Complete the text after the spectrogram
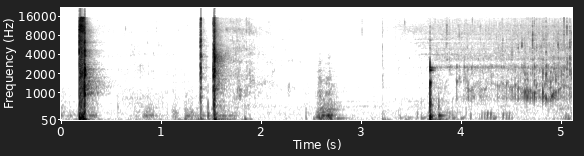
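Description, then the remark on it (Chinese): Several sharp clicks and pops, like a bottle or can being opened, followed by a soft, steady high-pitched hiss of sparkling water fizzing that swells gently toward the end. “各位听众，大家好，你好，你好，你好，又到我们气泡水的声音。”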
